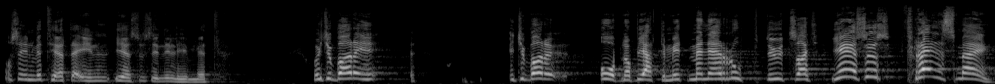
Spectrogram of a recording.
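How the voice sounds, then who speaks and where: An older male preacher giving a revival sermon, telling stories in a lively, humorous way and acting out the scenes. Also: high-pitched, long pauses. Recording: long reverb in a hall.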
